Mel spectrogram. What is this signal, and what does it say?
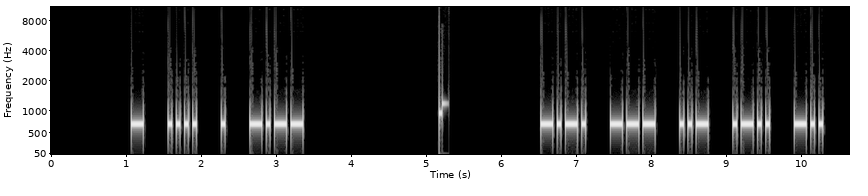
Morse code, heard as a keyed tone, about 22 wpm, spaced as for 16 wpm, 700 Hz. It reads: THEY COULD
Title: 2x Character Spacing - Top 100 Words - 22wpm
